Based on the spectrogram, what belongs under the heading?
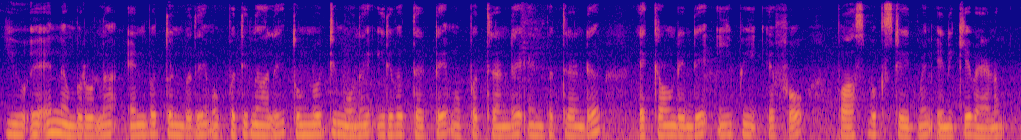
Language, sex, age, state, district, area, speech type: Malayalam, female, 30-45, Kerala, Thrissur, urban, read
